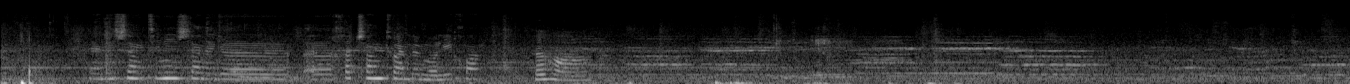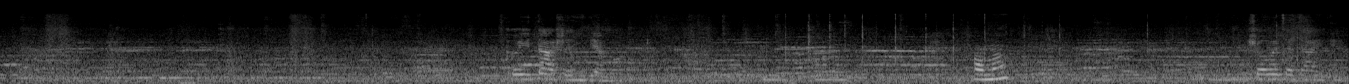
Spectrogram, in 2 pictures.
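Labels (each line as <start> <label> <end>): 0.0 A woman is speaking. 5.9
6.0 Choir singing in the background. 27.0
18.5 A woman is speaking. 19.3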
